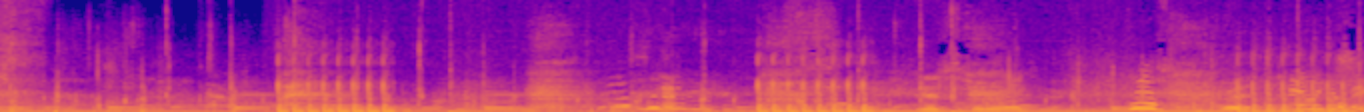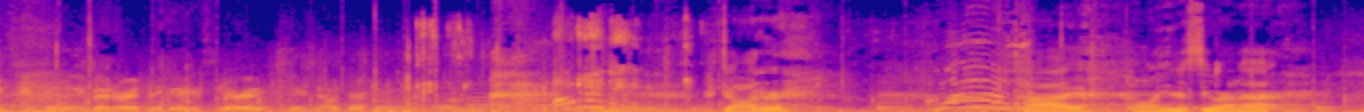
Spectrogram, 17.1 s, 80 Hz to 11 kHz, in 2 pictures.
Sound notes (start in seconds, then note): 4.7 FaceTime ringing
